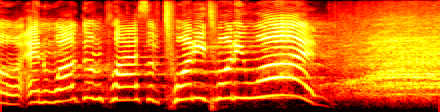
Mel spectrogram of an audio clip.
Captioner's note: applause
